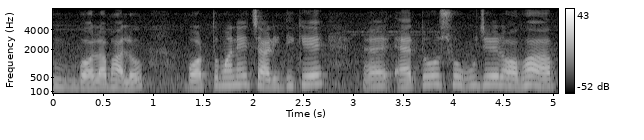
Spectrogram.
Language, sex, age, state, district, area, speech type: Bengali, female, 45-60, West Bengal, Uttar Dinajpur, urban, spontaneous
